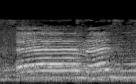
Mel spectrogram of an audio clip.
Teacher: الهمزه يا بنات ما بيخرجش معاها هوا، بيخرجش معاها نفس. كانك بتشفط الهوا جوه.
